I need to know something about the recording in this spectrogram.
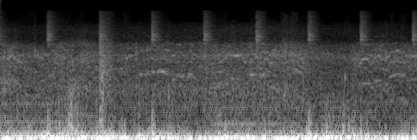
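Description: Strong gusting wind buffeting the microphone: a loud, steady low rumble.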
